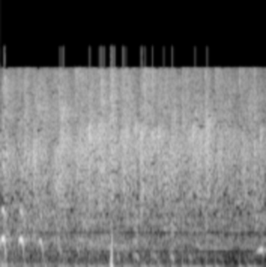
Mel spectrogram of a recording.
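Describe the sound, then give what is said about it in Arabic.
Audience clapping in answer to a call for strong applause: dense, sustained clapping that stays steady and fairly loud throughout, with faint voices underneath. “انا عايز تسقيفه جامده.”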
